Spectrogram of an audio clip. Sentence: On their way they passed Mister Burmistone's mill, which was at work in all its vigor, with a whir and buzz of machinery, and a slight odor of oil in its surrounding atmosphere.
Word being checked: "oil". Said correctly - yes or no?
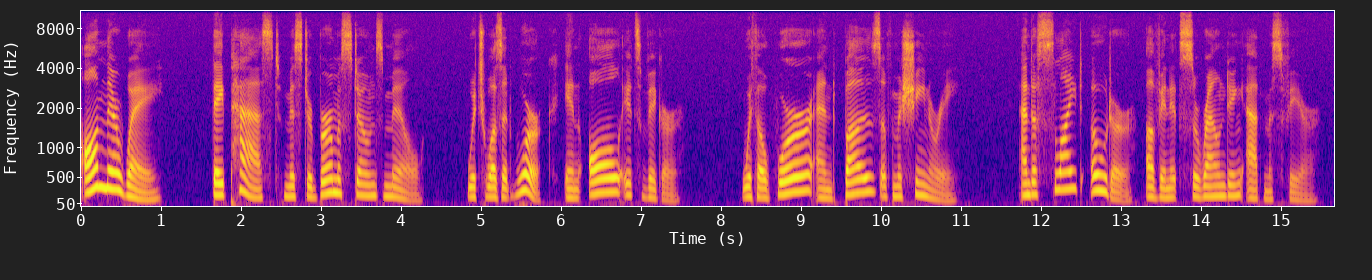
no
